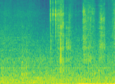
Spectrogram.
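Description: Keyboard keys clatter as someone types.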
